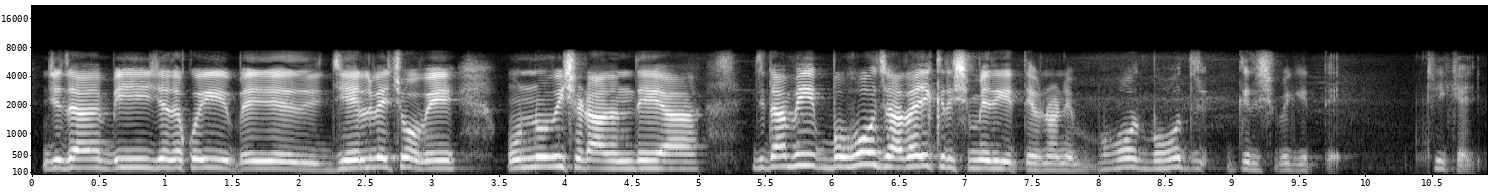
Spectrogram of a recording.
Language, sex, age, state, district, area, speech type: Punjabi, male, 60+, Punjab, Shaheed Bhagat Singh Nagar, urban, spontaneous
